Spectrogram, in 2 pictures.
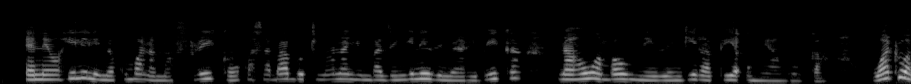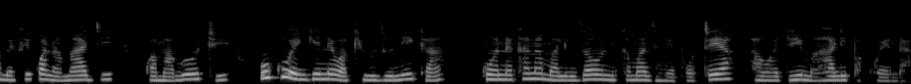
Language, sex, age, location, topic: Swahili, female, 25-35, Nairobi, health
